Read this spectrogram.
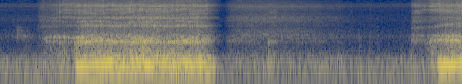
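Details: Loud snoring while taking a nap: rough, pitched snores on breathing in, one long snore, a quiet pause, then the start of another.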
